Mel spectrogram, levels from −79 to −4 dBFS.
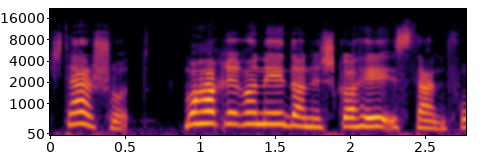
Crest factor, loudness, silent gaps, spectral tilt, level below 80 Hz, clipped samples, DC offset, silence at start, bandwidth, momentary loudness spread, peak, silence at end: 18 dB; -17 LUFS; none; -2 dB/octave; -52 dBFS; under 0.1%; under 0.1%; 0 s; 14.5 kHz; 8 LU; 0 dBFS; 0 s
